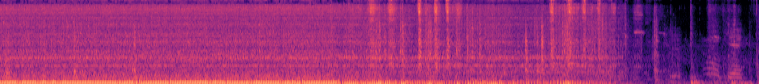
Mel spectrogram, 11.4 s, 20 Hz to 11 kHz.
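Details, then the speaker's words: 1966 Chevrolet C10 farm truck, last licensed 1979, restarted to test clutch and gear engagement: a steady, lumpy idle never picks up revs, then fades and dies. The engine is not taking throttle; owner suspects the carb may need a rebuild. "So, I don't know if it's grabbing gears, and it might just be because the carb ain't really taking any throttle. So, I may actually need to rebuild that."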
